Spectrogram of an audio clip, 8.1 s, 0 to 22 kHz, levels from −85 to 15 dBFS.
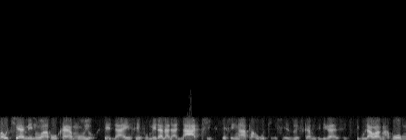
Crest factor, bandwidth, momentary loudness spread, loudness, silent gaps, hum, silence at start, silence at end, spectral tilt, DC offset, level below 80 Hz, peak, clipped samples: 22 dB; 3.9 kHz; 17 LU; -21 LUFS; none; none; 0 s; 0 s; -7 dB/octave; under 0.1%; -84 dBFS; 0 dBFS; under 0.1%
